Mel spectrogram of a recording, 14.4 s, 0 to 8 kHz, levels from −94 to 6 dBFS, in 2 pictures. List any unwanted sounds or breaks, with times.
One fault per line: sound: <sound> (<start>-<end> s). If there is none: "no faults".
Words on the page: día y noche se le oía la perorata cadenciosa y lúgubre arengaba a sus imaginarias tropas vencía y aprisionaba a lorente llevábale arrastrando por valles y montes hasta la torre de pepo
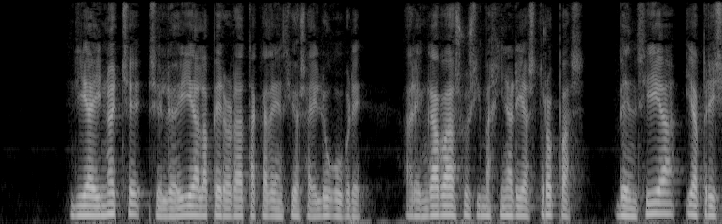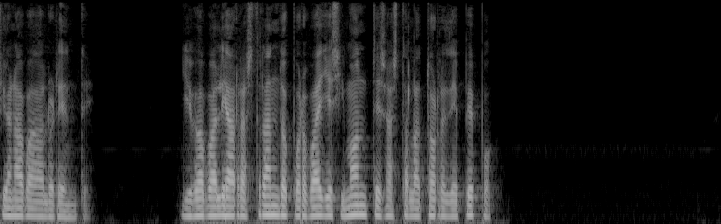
no faults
